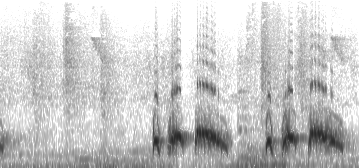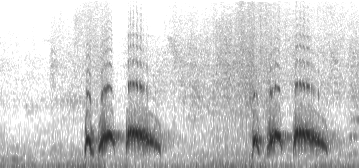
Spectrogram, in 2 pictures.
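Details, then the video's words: Spotted dove giving soft, mellow cooing phrases, two or three quick notes then a longer, falling coo, repeated about every two to three seconds over faint background hum. "Suara Burung Tekukur"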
